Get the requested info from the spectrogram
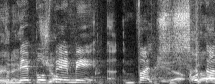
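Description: Speech: several voices talking over one another in a heated discussion.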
